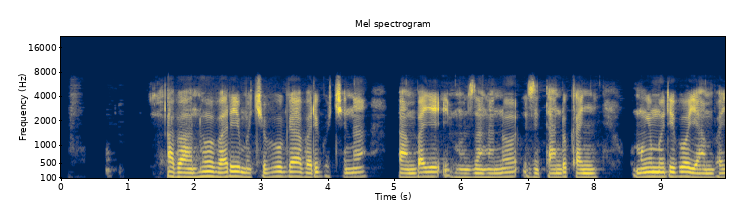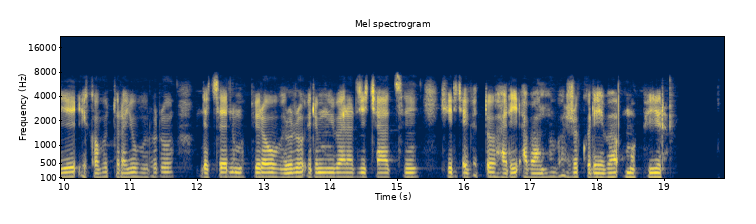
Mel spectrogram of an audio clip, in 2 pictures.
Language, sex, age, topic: Kinyarwanda, male, 25-35, government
